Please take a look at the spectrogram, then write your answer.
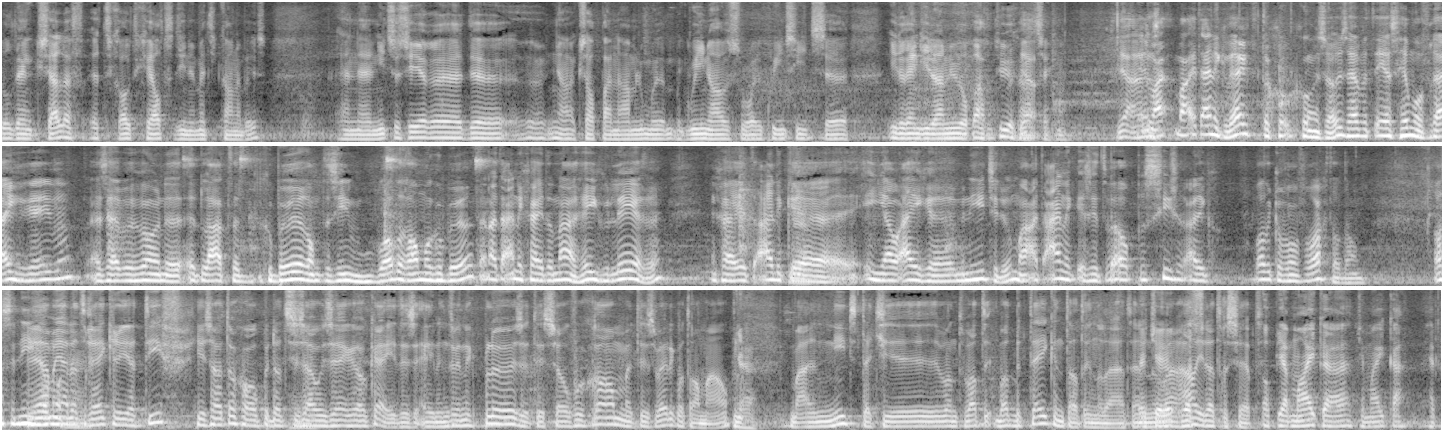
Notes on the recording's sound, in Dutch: Aflevering met publiek vanuit coffeeshop High Times in Eindhoven.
